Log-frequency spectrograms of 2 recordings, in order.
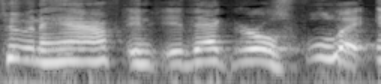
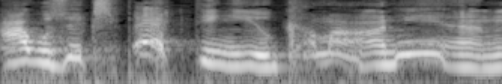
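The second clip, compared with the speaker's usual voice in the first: slow, creaky voice like a creaking door hinge; 3 dB quieter than usual. Retelling how the man behind the door greeted them, creaky hinge-like voice. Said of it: "He sounded like a hinge".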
